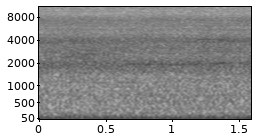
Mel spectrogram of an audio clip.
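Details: 2018+ Chevy Traverse/Buick Enclave just started after alternator replacement for P0621 and a charge-system warning, battery dead: steady, even low hum with no knocks or flutter; smooth normal idle, charging 12.8–13 V.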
